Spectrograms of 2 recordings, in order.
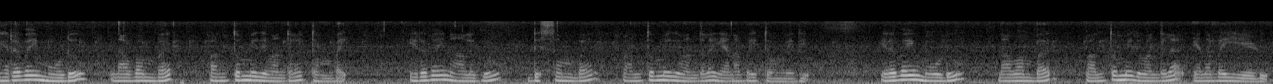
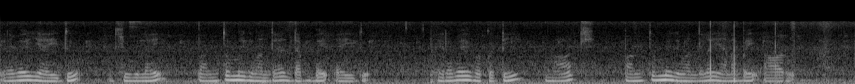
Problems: constant background noise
